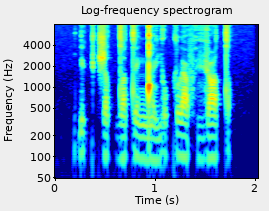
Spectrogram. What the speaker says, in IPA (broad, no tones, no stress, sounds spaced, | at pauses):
ɗ i k t͡ʃ a t dˤ ɐ t e ŋ͡ǃ e j o k l a f vʲ ɵ tˤ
